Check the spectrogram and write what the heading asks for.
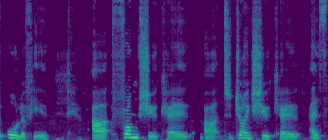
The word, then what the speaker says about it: Schueco: website to go to which is www dot shuko which is spelled s-c-h-u-e-c-o dot com forward letter i n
